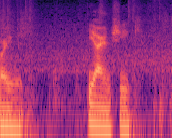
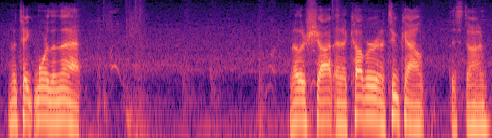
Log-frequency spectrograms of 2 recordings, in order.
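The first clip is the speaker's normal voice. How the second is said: steady wrestling commentator call; live play-by-play; 3 semitones higher, 4 dB louder than usual. Acted. Commentator calling the tag match for viewers, play-by-play. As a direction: call each move as it lands.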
